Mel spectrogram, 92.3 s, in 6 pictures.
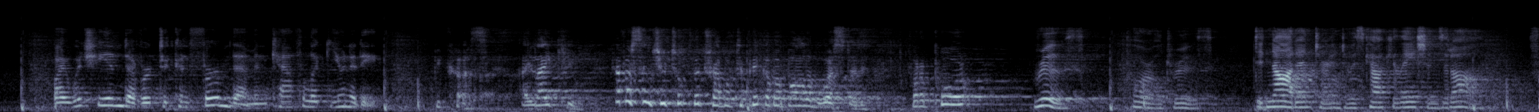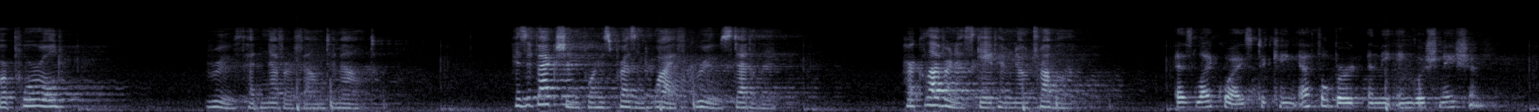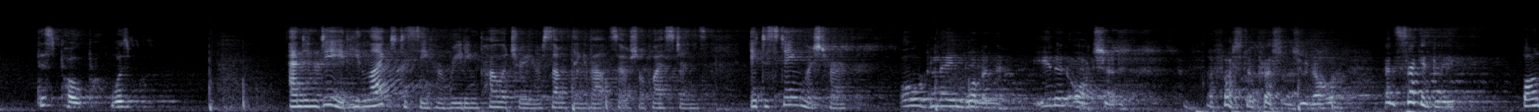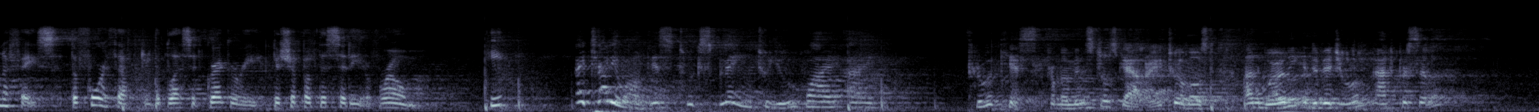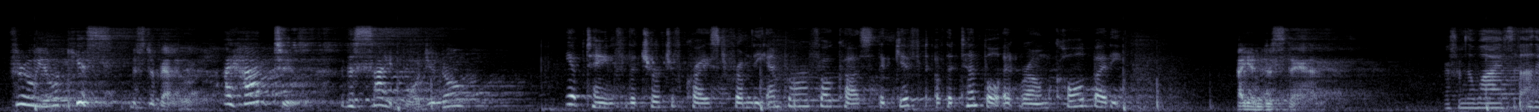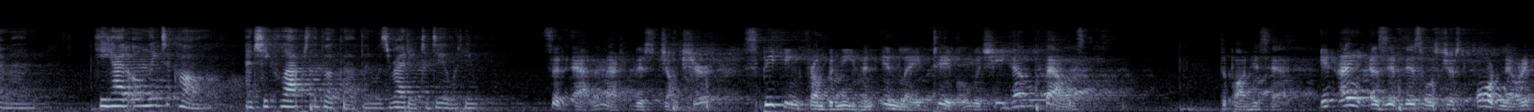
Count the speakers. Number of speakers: three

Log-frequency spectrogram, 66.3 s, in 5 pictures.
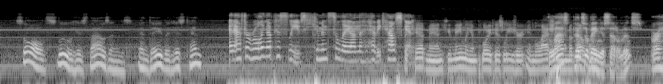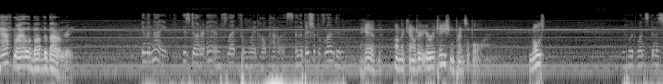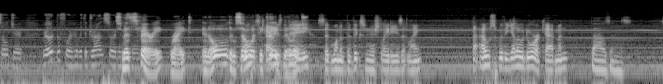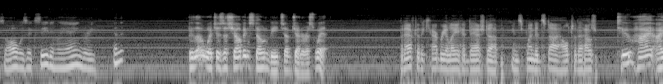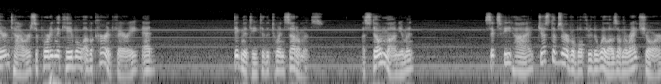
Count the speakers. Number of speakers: five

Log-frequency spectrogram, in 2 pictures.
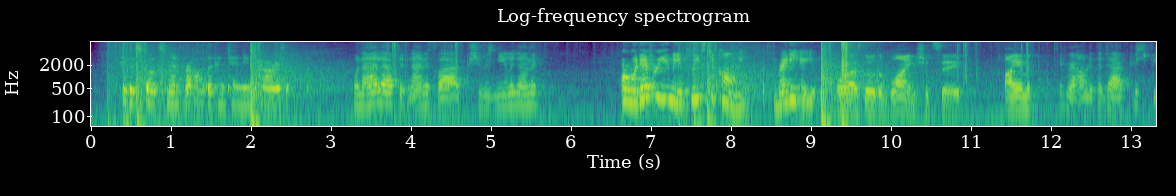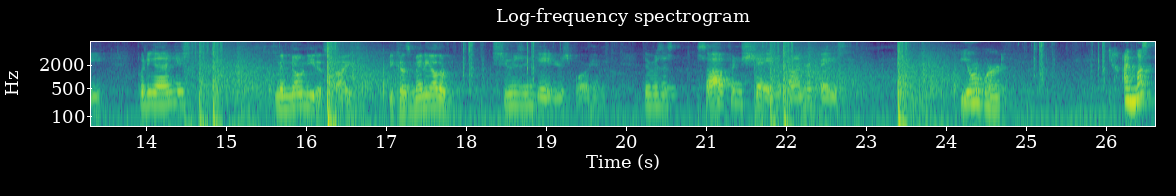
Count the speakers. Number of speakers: four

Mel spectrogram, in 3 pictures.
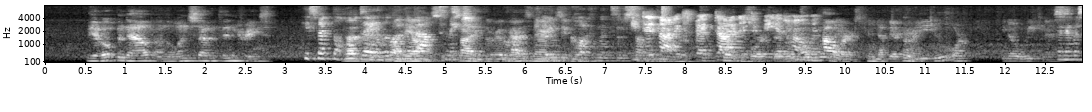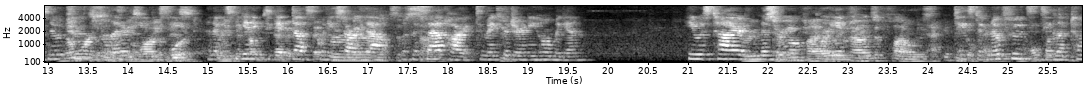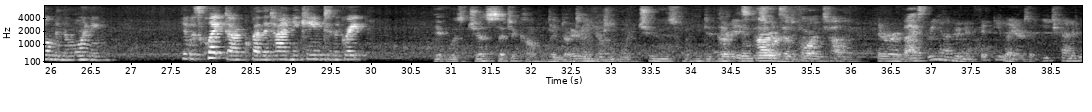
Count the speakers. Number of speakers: nine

